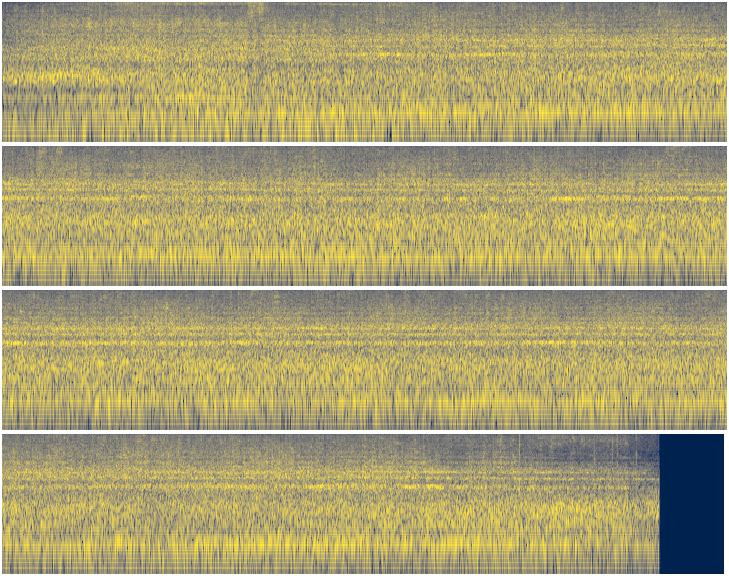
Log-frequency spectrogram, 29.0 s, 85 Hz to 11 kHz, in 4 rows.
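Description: Freight train of container flatcars passing close by at speed behind a D.445 diesel locomotive: a steady, loud rush of wheels on the rails with a high steady whine over it. The sound cuts off suddenly near the end.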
